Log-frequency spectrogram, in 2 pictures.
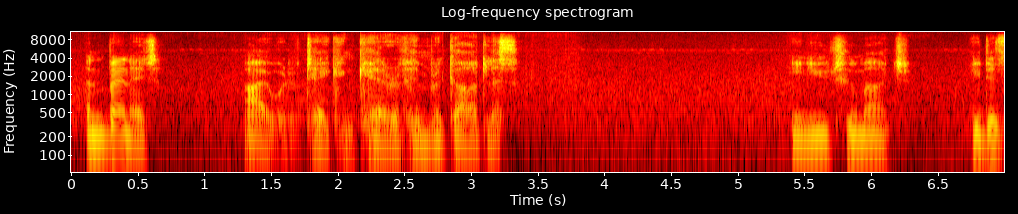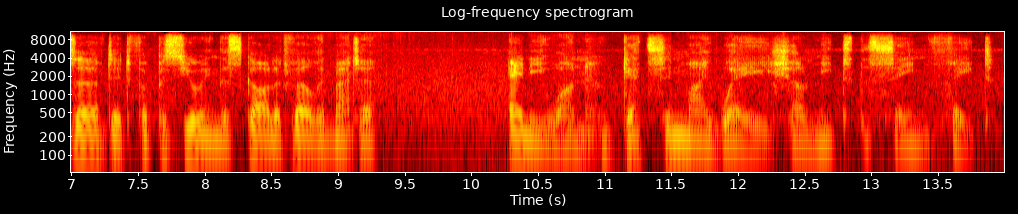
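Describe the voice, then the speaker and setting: A middle-aged head of a crime family in a dramatic video game. His voice is very low and his delivery is formal and calculating. He speaks with measured, cold menace over faint noise. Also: fairly bright tone. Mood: cold, menacing.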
